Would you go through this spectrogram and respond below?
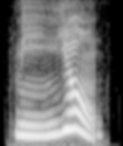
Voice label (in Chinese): "民用", Chinese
